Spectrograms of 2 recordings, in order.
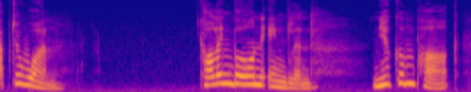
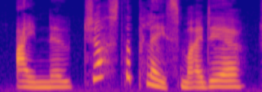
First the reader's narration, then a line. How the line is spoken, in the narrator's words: reassured warmly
